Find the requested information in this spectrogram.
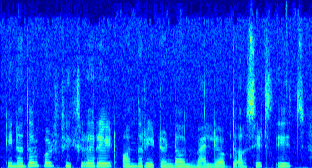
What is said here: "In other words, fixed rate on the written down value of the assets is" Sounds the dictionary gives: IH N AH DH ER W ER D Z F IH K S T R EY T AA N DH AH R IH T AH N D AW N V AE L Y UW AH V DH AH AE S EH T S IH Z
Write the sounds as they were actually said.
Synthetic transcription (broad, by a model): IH N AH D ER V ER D F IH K S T R EY T AA N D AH R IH T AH N D AW N V AE L Y UW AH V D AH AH S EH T S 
